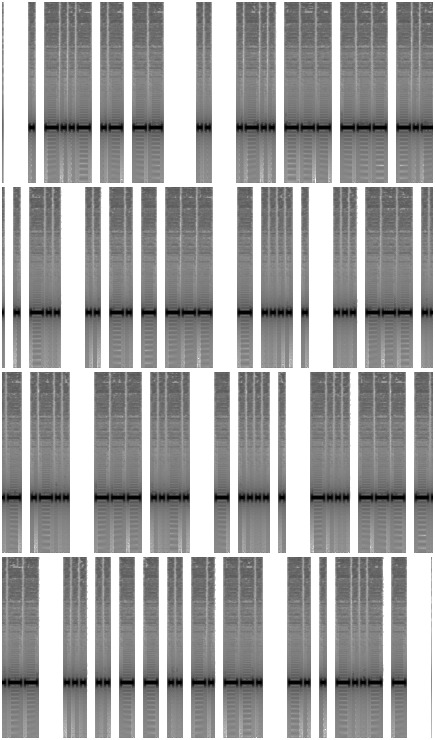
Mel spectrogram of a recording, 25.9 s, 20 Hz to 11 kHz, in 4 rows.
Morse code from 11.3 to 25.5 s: SOUL OF THE BOY SITTING NEXT

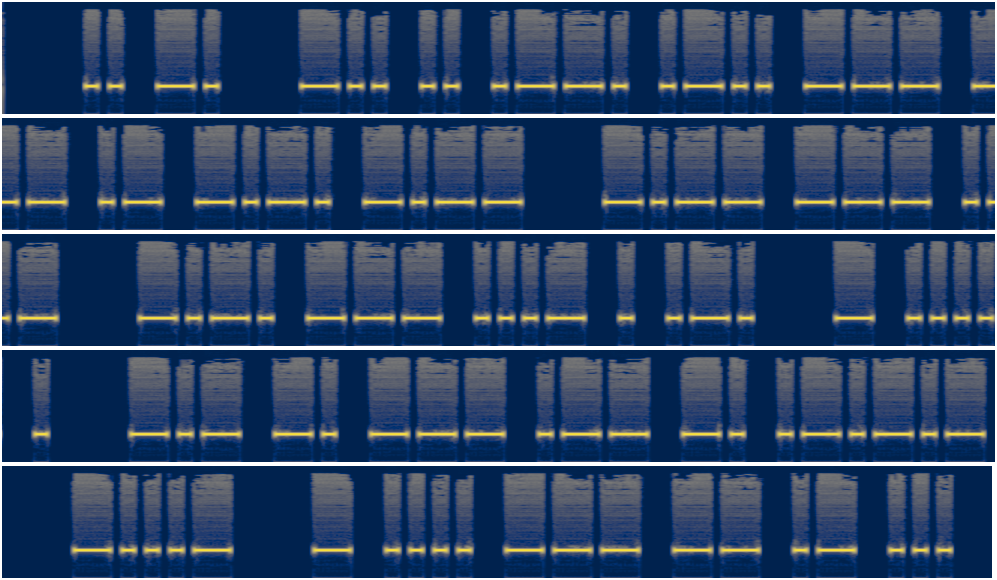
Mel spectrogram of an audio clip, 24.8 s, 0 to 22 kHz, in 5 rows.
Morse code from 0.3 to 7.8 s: IN DIPLOMACY

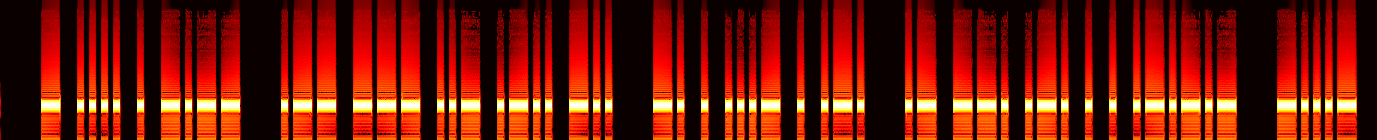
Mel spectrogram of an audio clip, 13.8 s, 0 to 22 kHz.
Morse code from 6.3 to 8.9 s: NEVER

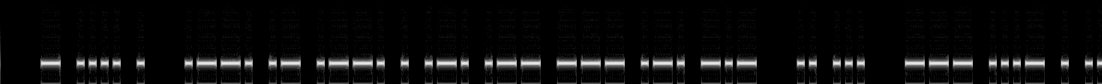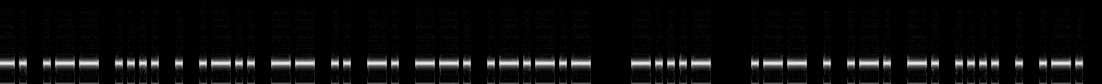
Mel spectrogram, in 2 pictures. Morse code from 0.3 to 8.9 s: THE PAPERWORK IS

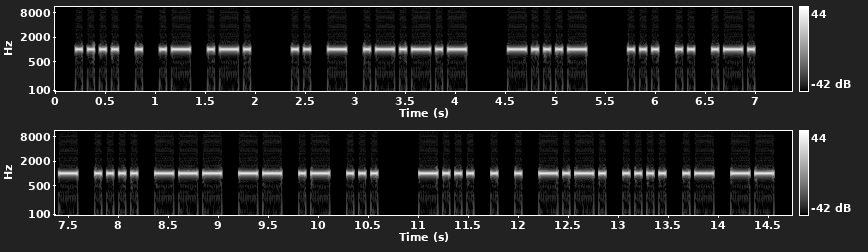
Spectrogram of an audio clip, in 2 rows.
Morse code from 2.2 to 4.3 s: IT.

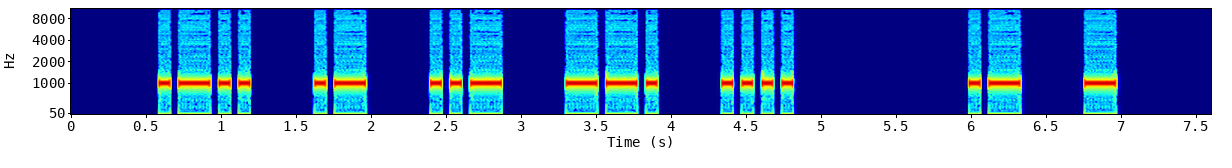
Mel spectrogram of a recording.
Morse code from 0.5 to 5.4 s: LAUGH

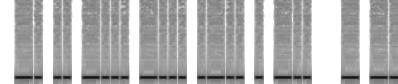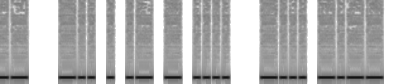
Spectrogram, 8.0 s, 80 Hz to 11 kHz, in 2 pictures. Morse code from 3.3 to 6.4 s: TO DEATH

